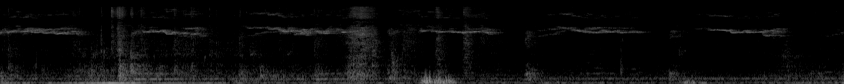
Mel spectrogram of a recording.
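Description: Faint chirping of small birds, a short high call roughly once a second, over a low steady hum.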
